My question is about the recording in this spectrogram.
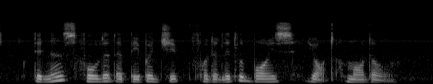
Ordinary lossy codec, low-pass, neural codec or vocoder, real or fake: none; 7.2 kHz; none; real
